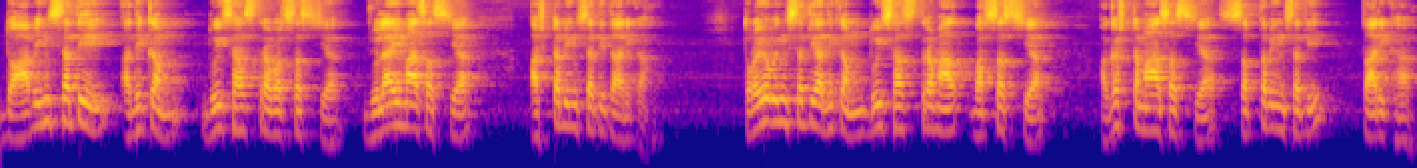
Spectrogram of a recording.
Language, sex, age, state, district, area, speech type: Sanskrit, male, 45-60, Odisha, Cuttack, urban, spontaneous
